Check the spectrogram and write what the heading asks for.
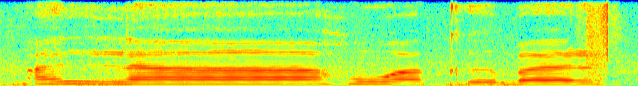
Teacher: جب بھی اللہ کے نام سے پہلے والے حرف کے اوپر زبر ہوگی وہاں پر اللہ کے نام کا لام موٹا پڑھا جاتا ہے۔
